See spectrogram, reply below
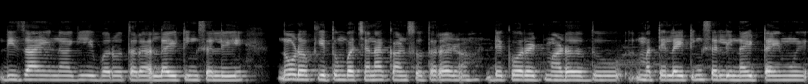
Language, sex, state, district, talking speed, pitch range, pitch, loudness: Kannada, female, Karnataka, Raichur, 135 wpm, 200-210 Hz, 205 Hz, -16 LUFS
